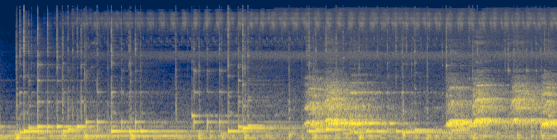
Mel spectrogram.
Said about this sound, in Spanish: Al llegar al lugar indicado, los perros comenzaron a ladrar inquietos. Luego se apaciguaron.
